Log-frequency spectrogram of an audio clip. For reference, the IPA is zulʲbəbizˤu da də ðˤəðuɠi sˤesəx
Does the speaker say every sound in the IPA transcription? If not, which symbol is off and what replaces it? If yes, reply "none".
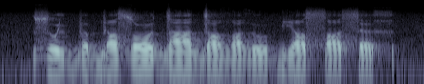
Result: none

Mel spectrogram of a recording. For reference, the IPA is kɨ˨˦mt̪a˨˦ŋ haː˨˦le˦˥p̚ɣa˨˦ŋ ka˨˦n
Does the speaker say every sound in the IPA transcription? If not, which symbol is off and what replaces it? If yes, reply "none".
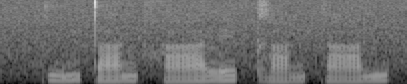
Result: none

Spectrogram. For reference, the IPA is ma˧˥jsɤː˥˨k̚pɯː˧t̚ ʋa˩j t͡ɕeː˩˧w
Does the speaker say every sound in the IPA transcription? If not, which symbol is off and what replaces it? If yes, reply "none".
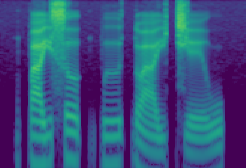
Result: m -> p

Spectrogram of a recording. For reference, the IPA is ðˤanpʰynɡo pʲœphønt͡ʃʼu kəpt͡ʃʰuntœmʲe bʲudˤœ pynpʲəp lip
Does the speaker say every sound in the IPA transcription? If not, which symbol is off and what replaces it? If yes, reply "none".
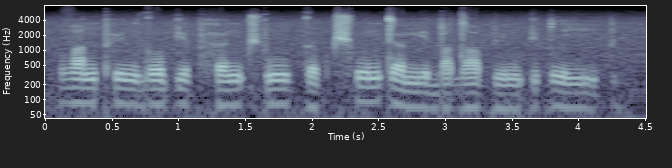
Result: ø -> œ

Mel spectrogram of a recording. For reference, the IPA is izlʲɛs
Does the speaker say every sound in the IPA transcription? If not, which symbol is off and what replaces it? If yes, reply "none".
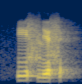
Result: z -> s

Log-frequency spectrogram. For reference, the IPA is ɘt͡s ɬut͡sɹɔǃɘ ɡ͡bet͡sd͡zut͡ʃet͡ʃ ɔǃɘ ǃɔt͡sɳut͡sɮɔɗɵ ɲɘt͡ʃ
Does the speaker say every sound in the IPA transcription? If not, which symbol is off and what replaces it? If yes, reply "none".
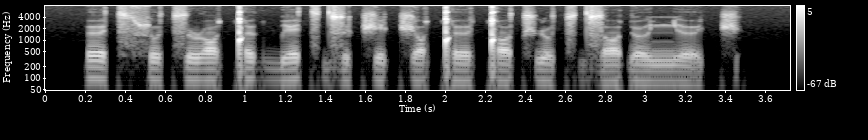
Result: ɮ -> d͡z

